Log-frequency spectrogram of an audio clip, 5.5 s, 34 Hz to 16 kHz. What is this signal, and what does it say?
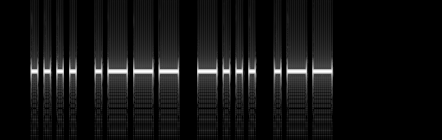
Morse code, heard as a keyed tone, about 15 wpm, 700 Hz. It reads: HJBW
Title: Four Challenging Letter-Number Combinations 15wpm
